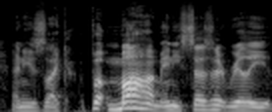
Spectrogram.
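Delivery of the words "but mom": a louder, higher, pleading "But Mom"; whiny grown son. Retold or imitated. Son whining at his mother for coffee, higher and louder. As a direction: beg your mother like a spoiled grown man. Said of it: "his delivery on this is great".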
